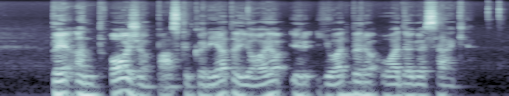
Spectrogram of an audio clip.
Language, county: Lithuanian, Kaunas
